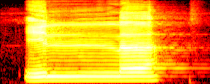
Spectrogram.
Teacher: huruf la kita tahan dan kita tekan lalu kita panjangkan dua harakat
